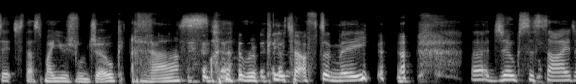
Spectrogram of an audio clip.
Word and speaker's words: Reims: You're all going to have to pronounce it. That's my usual joke. Reims.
